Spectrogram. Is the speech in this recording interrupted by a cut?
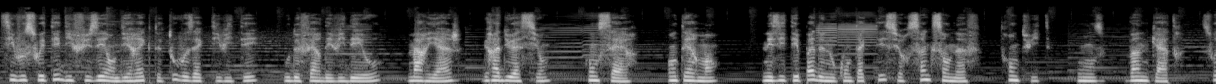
no; 0 cuts

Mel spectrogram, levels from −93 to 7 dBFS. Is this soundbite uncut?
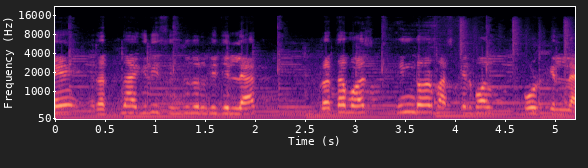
yes; 0 cuts

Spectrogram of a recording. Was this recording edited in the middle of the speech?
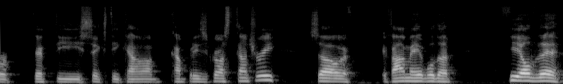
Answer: no; 0 cuts

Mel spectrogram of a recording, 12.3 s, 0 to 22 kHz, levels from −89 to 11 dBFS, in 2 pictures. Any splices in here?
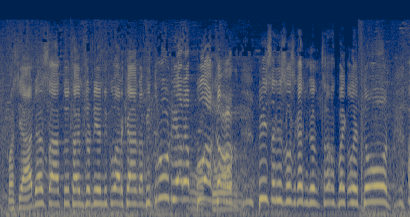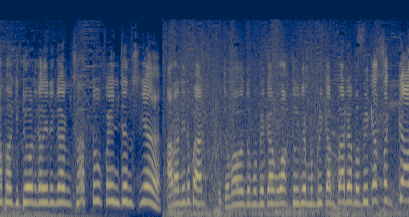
yes; 1 cut; at 8.6 s

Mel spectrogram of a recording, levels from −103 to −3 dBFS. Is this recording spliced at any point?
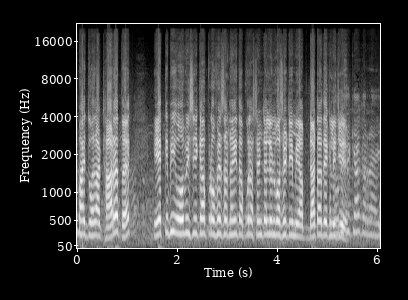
no; 0 cuts

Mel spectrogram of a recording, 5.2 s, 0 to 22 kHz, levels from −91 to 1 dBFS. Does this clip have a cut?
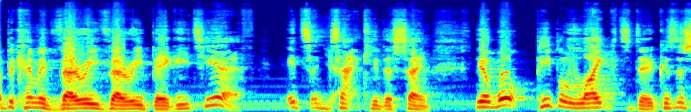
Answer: no; 0 cuts

